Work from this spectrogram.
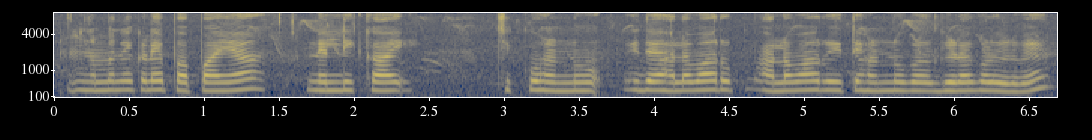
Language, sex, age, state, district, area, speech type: Kannada, female, 18-30, Karnataka, Koppal, urban, spontaneous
